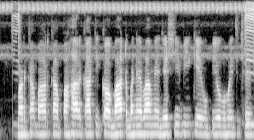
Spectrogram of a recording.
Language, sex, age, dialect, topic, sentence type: Maithili, male, 18-24, Southern/Standard, agriculture, statement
